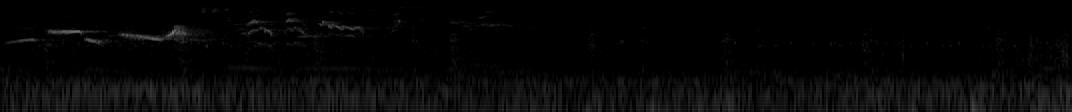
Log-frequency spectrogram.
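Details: Eurasian blackbird singing and apparently exchanging phrases with a second blackbird in the background: a burst of fluty, warbling whistles in the first two seconds, then quieter, with a faint steady background hum.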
